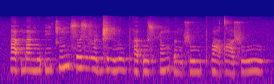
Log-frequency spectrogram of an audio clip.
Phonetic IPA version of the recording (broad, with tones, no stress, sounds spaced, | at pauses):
a˨˩ ʔ m a˨˩ ŋ u˨˩ ʔ ĩ˨˩ t͡ɕ ũ˧˥˧ ŋ s ɵ˧˥˧ z v ɵ˧˩˧ ɖ͡ʐ i˧˩˧ l u˨˩ pʰ ɐ˧˩˧ ʔ u˧˩˧ z ħ õ˧˥˧ ŋ ʔ ɵ˨˩ ŋ ʂ u˨˩ ŋ pʰ o˧˩˧ dˤ o˧˩˧ ʂ u˧˥˧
